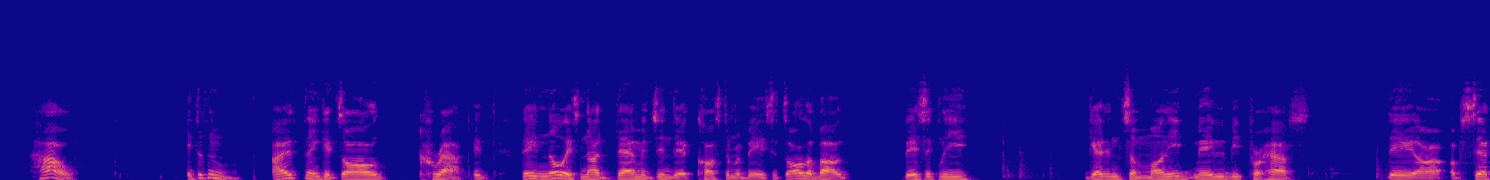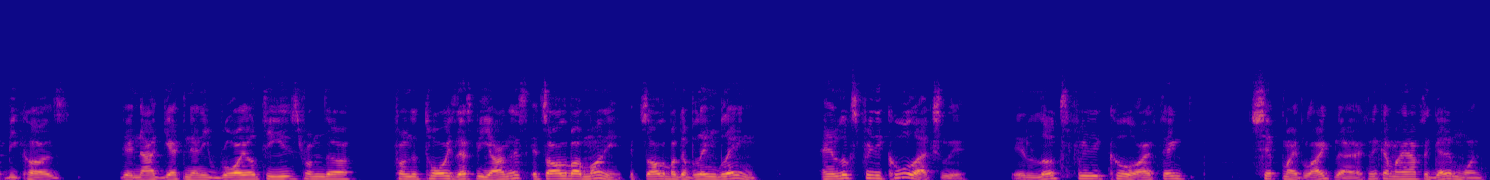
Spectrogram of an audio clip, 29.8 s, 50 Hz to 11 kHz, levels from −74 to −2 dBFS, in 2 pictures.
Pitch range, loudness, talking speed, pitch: 125-155 Hz, -31 LUFS, 155 wpm, 140 Hz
